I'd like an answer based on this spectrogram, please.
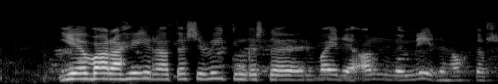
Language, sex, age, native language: Icelandic, male, 12, Icelandic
